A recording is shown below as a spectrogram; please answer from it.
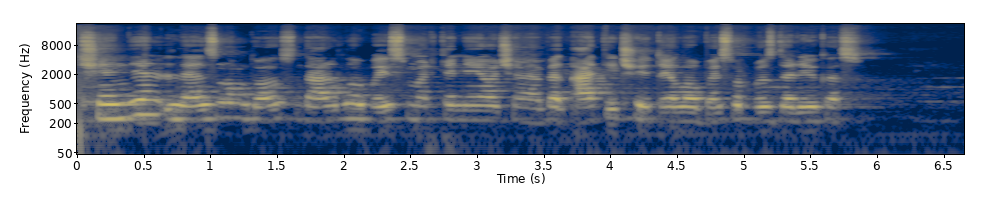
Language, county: Lithuanian, Kaunas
